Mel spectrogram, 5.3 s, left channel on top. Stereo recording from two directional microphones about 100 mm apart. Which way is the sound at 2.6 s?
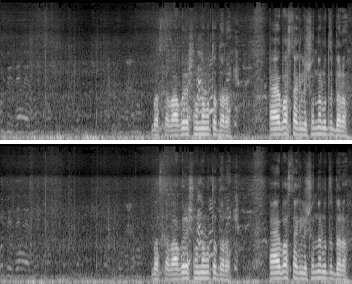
35° right (ahead or behind).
